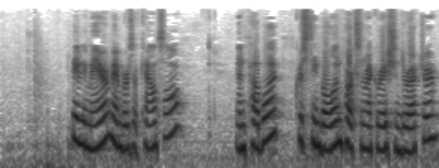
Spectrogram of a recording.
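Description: A woman speaks clearly into a close microphone.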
